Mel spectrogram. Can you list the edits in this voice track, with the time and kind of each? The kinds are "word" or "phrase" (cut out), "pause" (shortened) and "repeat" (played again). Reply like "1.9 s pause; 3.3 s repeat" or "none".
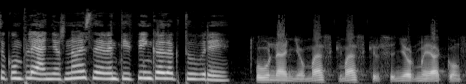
3.4 s repeat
